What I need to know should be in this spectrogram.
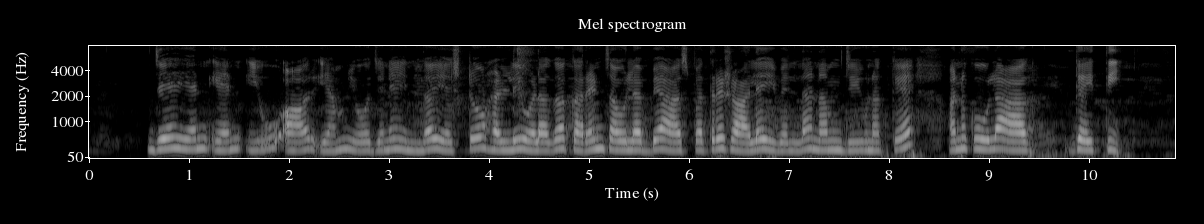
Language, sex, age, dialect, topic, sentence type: Kannada, female, 18-24, Central, banking, statement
